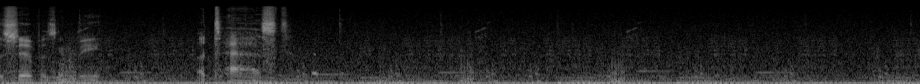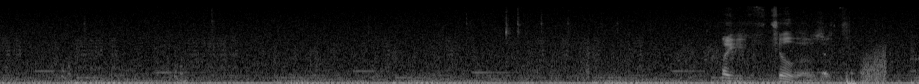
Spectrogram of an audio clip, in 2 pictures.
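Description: Game music plays steadily with a low, droning melody.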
